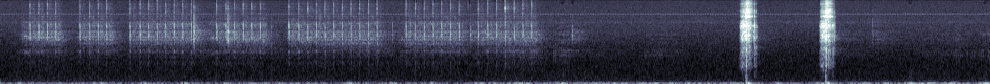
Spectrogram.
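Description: Airsoft electric guns firing full-auto in four bursts over about five seconds, a rapid, faint clatter of shots. Then two sharp single airsoft shots less than a second apart.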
